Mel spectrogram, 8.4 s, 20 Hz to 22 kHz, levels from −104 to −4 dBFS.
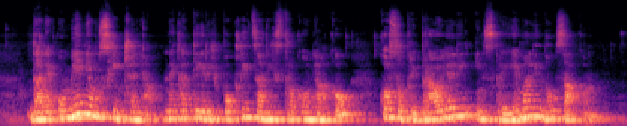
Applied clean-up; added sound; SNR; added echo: none; none; none; reverberation time 0.6 s.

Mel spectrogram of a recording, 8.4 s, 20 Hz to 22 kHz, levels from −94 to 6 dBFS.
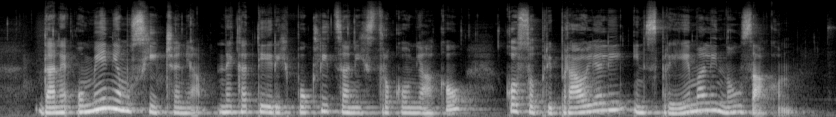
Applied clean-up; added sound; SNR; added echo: none; none; none; none.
